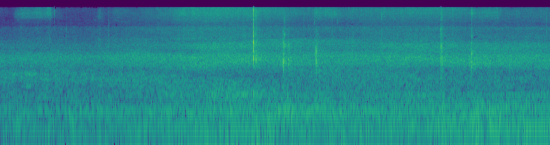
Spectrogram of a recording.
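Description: Road traffic noise: a steady vehicle rumble that grows gradually louder, with a few short sharp clicks in the middle.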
